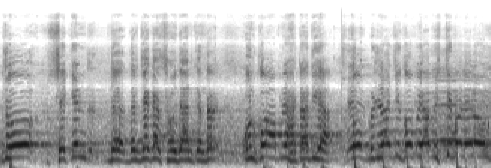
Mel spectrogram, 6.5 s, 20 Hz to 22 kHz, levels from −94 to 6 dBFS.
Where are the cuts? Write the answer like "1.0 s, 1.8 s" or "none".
4.5 s

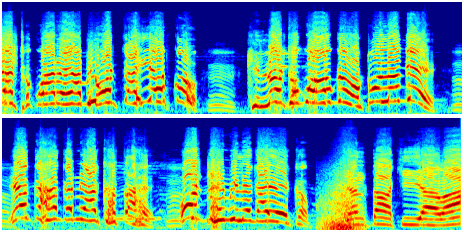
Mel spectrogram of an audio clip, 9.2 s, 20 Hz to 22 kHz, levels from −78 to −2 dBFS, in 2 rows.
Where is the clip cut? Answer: 7.8 s

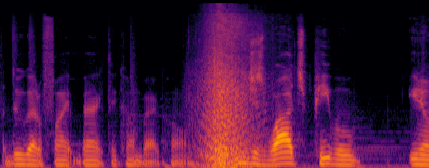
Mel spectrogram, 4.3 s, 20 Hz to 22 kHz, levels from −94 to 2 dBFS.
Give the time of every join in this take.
2.1 s

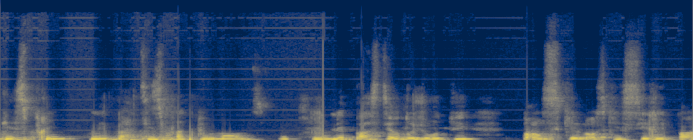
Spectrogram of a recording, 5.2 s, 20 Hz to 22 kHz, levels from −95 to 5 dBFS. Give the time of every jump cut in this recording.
2.4 s

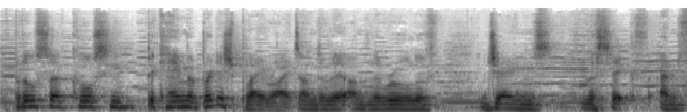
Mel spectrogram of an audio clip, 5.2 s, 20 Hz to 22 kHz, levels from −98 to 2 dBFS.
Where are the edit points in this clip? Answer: 3.6 s, 4.2 s

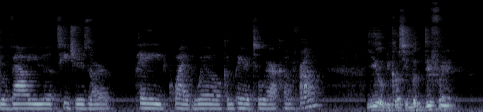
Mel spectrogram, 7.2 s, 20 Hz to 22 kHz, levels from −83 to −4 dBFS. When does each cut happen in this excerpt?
5.5 s

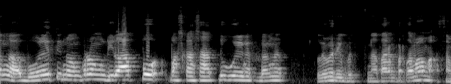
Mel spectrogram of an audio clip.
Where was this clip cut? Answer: 3.0 s

